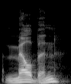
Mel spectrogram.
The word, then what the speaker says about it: Melbourne: You've mentioned you spent a fair bit of time in Australia, in particularly Melbourne, or Melbourne as the locals would say. Did you happen to visit the Melbourne cricket grounds and watch any AFL games?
